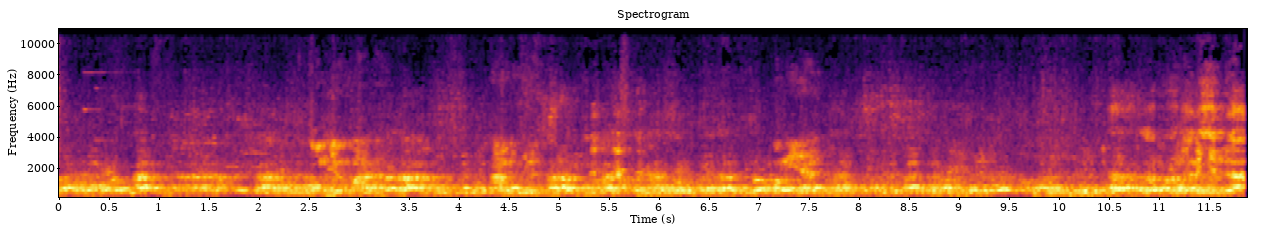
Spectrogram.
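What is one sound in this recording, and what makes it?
A man speaks calmly nearby.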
